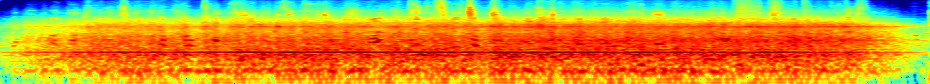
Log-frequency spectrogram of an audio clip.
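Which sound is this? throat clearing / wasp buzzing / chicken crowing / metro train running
metro train running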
